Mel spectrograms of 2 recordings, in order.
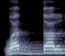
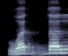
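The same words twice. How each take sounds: The two takes are said the same way.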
